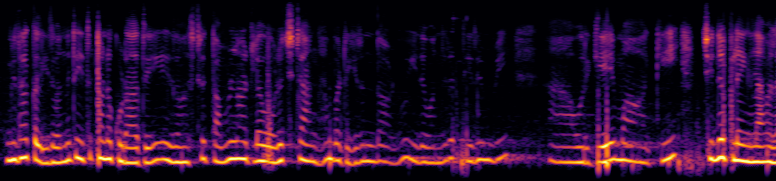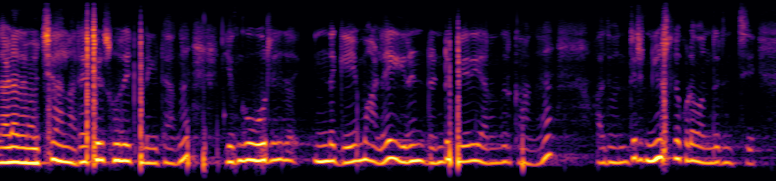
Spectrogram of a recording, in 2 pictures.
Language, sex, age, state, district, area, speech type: Tamil, female, 18-30, Tamil Nadu, Thanjavur, rural, spontaneous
